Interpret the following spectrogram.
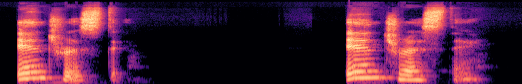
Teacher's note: no como la i de iglesia en español no sino como una y sin ganas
